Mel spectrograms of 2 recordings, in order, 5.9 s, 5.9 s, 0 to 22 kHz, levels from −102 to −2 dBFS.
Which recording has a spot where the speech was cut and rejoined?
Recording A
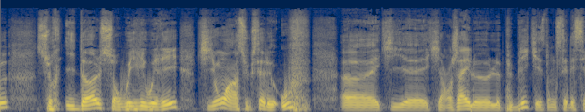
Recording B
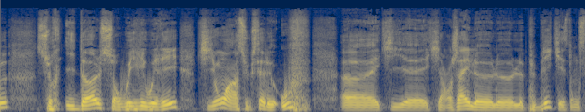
A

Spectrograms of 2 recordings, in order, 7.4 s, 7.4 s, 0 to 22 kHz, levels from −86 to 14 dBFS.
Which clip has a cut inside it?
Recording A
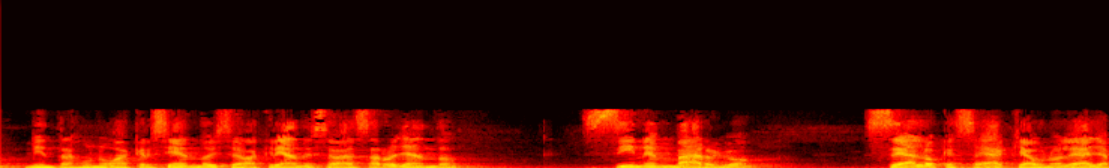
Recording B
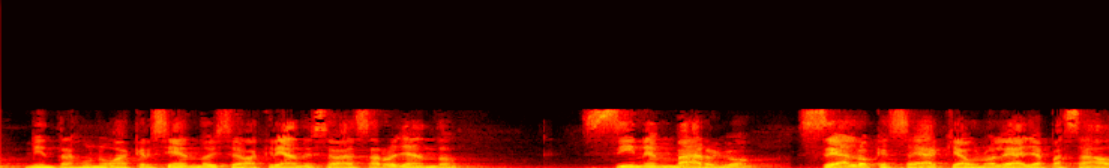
B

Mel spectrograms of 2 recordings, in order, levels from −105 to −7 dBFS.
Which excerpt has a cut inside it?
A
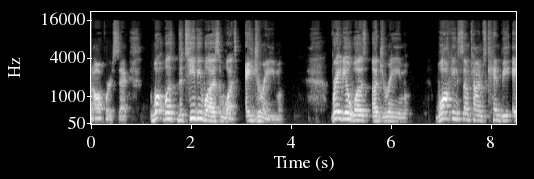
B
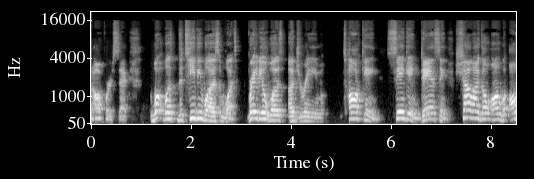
B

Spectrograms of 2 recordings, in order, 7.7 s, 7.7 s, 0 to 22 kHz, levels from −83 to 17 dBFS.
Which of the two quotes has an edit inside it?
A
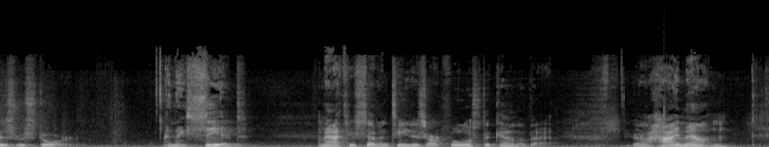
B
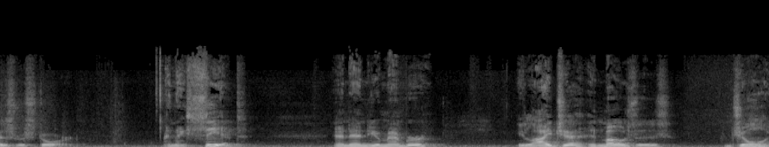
A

